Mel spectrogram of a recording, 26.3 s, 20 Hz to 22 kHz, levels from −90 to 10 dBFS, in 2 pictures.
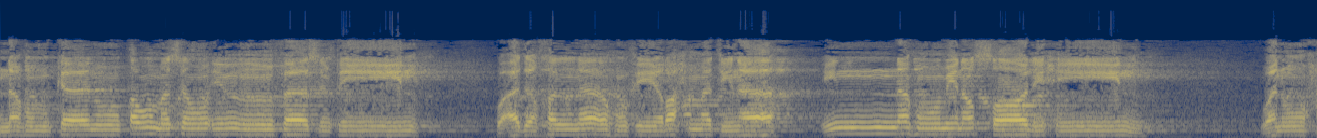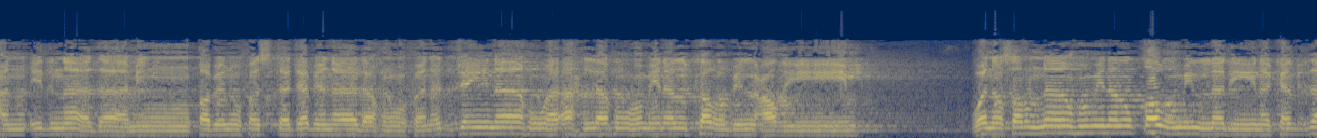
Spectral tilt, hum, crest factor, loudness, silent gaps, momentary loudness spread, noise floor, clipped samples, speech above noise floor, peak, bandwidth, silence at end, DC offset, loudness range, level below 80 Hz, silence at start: -3 dB/octave; none; 14 dB; -14 LUFS; none; 7 LU; -41 dBFS; under 0.1%; 26 dB; 0 dBFS; 7 kHz; 0 s; under 0.1%; 3 LU; -56 dBFS; 0 s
